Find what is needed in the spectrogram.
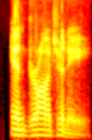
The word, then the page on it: androgyny: American English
